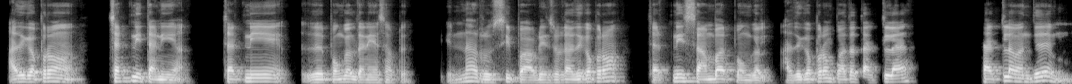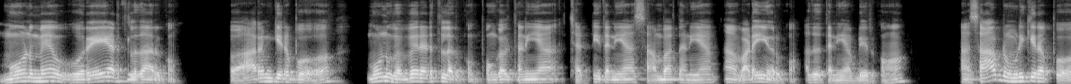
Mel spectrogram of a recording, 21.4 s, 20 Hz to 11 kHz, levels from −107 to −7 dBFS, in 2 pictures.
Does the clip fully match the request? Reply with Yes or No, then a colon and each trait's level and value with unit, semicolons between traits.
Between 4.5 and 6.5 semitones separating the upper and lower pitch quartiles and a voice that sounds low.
Yes: average, 4.8 semitones; low, 110 Hz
